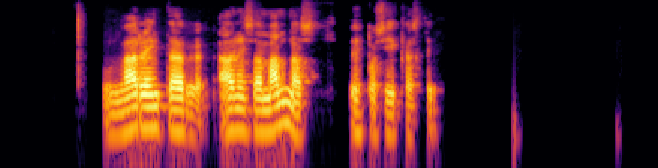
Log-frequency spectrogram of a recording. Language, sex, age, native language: Icelandic, male, 50-59, Icelandic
